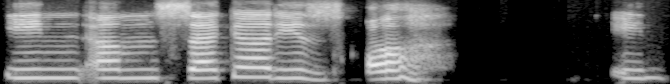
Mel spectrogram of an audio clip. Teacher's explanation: نون ساکن کے بعد حمزہ آیا تو اظہار ہوگا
